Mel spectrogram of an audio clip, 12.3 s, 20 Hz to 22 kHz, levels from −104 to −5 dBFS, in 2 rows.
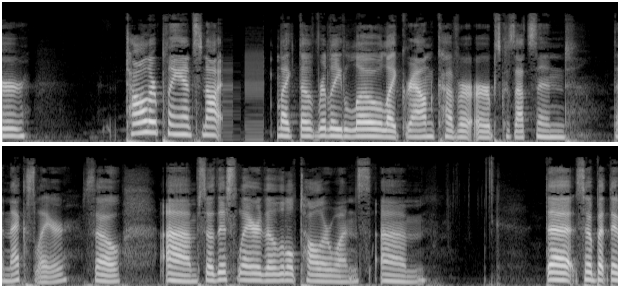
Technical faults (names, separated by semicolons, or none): robotic sound from repeated short buffers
